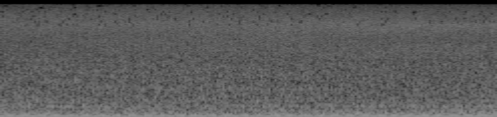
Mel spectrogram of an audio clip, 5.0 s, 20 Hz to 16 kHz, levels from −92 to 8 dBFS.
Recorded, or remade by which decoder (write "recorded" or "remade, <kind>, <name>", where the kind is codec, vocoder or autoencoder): recorded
